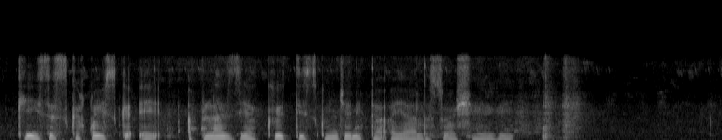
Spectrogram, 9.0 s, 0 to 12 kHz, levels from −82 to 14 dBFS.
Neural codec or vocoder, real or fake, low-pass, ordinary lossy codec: none; real; 7.2 kHz; none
